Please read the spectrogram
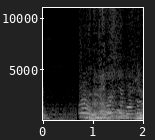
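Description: Several people's voices talking over one another, starting after a short lull.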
